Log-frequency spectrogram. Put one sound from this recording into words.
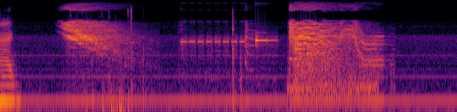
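Game sound effects chime and whoosh as cards are played.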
